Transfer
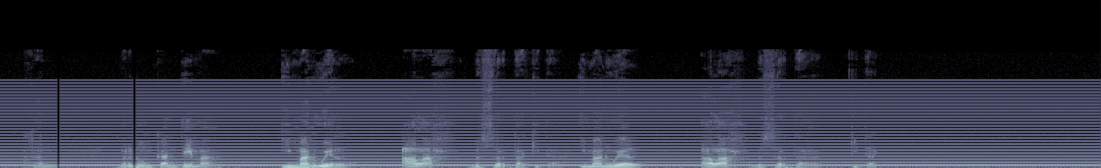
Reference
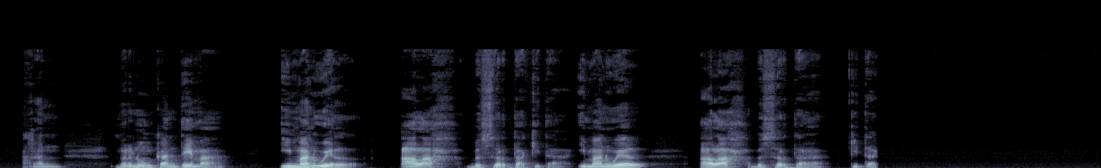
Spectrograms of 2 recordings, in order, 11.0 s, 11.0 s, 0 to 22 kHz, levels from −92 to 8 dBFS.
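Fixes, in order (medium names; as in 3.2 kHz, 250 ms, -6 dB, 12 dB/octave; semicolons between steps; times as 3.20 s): de-hum 397.5 Hz, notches 29; band-stop 430 Hz, Q 30; interpolate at 0.58/1.34 s, 24 ms; noise reduction 30 dB, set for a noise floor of -32 dBFS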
